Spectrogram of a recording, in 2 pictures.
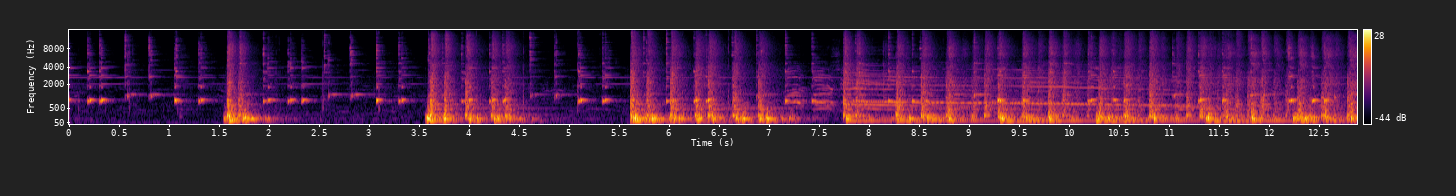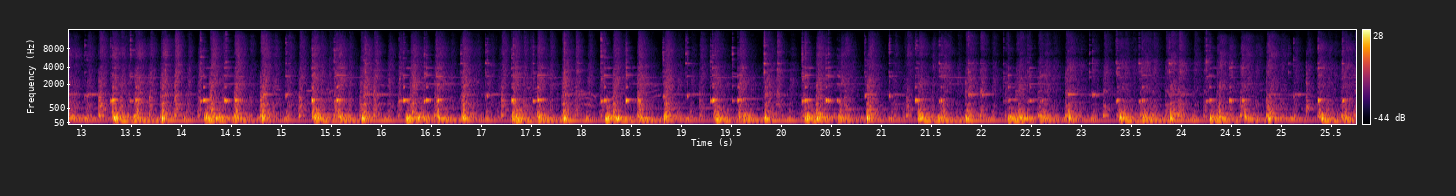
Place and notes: Samba grooves beim Eine-Welt-und-Umwelttag mit Sambanda Girassol.
mehr Aufnahmen und ein Interview hier:
Nordrhein-Westfalen, Deutschland, September 2020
